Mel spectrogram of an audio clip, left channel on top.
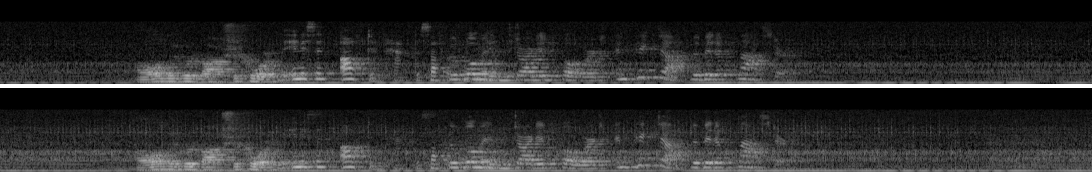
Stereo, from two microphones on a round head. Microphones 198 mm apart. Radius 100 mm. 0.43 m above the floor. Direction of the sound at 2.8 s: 45° left (ahead or behind).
